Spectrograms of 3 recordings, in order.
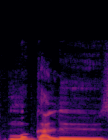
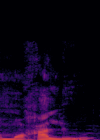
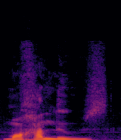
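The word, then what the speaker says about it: Moghalu: as you claim that Mogalu's or Mohalu, I must pronounce him properly, Mohalu's delegates or whatever, those invited, stayed 40 kilometers away.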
